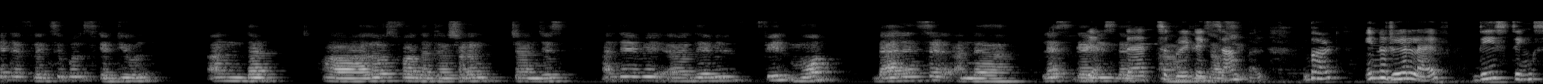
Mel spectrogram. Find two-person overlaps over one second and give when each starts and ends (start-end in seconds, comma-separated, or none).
10.8-12.4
